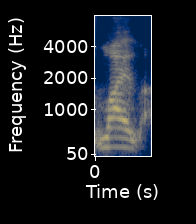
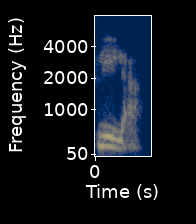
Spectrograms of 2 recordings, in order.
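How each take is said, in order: First: The first vowel sounds like 'eye'. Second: The first vowel sounds like 'ee'. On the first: The speaker calls it wrong. "Lila is not Lila" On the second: The speaker calls it right. "It's Lila. ... I is always the E sound"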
